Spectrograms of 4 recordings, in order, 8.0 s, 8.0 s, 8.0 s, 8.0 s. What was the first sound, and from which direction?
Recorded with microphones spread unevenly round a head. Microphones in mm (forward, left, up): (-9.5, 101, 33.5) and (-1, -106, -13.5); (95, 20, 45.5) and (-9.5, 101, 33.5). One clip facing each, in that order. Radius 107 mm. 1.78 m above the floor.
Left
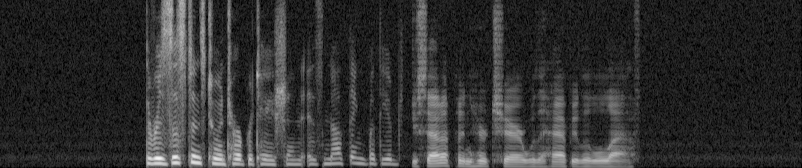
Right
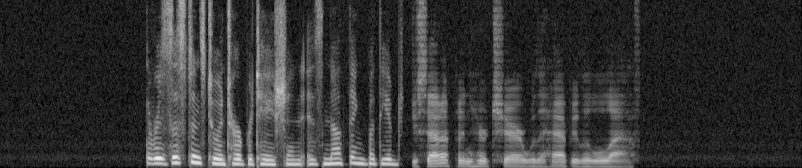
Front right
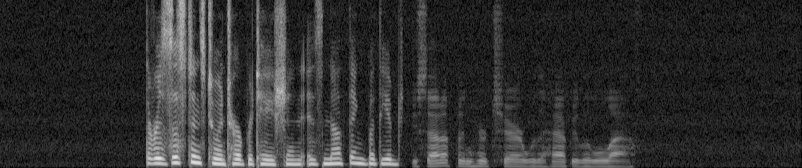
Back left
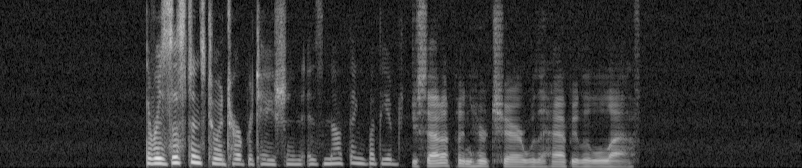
A woman speaking, 65° left.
